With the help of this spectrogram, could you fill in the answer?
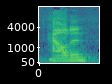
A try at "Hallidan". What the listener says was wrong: Yeah, I think it's only 2 syllables. You're adding an L.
